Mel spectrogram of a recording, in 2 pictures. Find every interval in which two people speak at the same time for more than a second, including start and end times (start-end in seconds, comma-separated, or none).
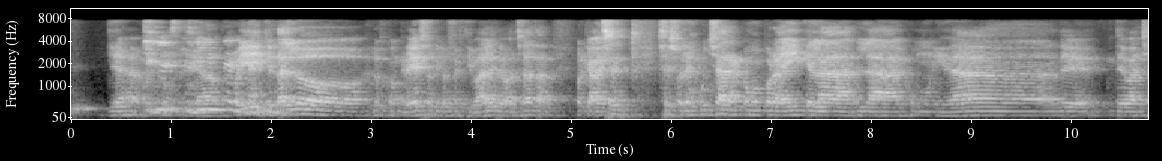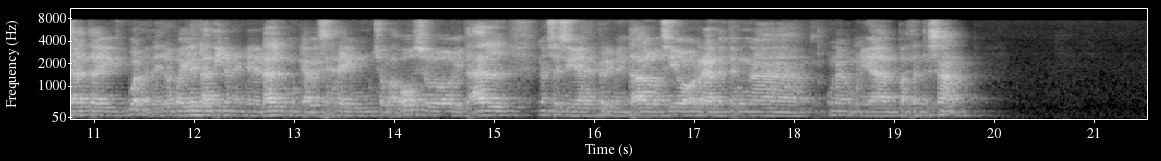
0.7-2.1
